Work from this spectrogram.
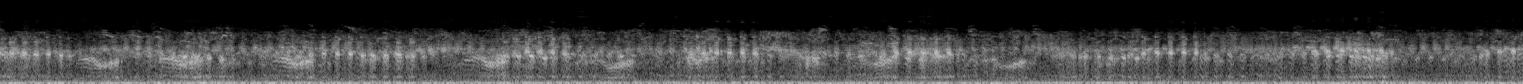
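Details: Frogs croaking on a lake as a thick chorus: repeated buzzy, pulsed croaks from overlapping animals, some dipping in pitch, steady low noise throughout.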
